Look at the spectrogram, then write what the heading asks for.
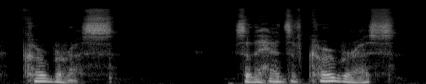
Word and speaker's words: Cerberus: What I'm following and I I don't know that I'm pronouncing the Greek correctly, but from what I'm seeing online, it's pronounced something like Kerberus.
